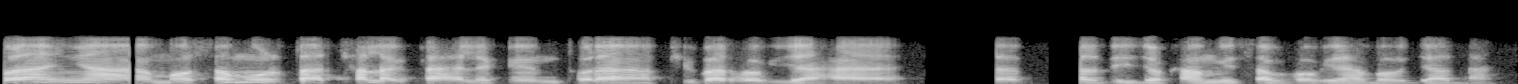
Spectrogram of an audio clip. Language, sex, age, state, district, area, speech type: Hindi, male, 18-30, Bihar, Vaishali, rural, conversation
